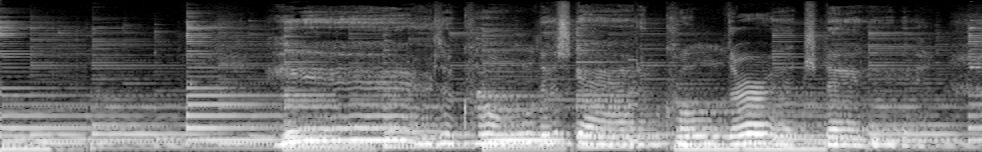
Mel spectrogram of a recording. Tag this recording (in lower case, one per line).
music
lullaby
